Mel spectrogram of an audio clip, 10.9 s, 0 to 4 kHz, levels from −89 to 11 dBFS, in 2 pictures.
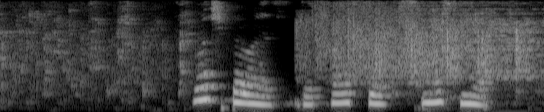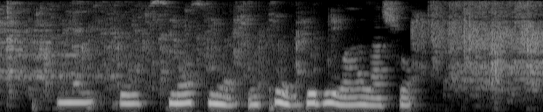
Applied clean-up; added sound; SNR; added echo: classical method WPE with log-MMSE.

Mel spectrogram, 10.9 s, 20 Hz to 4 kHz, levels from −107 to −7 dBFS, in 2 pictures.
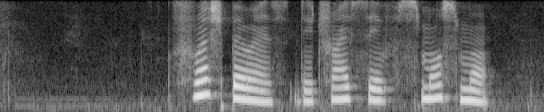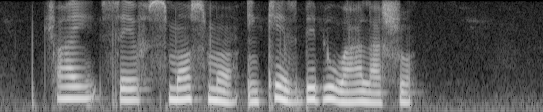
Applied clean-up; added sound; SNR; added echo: none; none; none; none.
